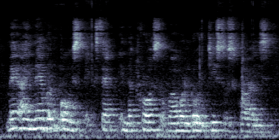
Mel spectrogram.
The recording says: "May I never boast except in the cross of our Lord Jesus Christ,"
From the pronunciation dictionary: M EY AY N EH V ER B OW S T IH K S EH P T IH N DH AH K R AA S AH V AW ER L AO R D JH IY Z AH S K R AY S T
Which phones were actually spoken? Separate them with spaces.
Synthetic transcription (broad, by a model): M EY AY N EH V ER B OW S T IH K S EH P T IH N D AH K R AA S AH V AW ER L AO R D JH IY S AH S K R AY S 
